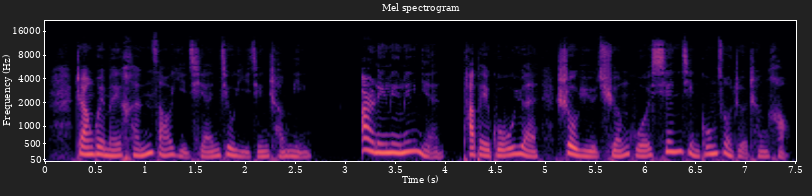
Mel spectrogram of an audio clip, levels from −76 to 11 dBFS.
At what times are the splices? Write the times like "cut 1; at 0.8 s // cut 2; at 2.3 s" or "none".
cut 1; at 4.1 s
